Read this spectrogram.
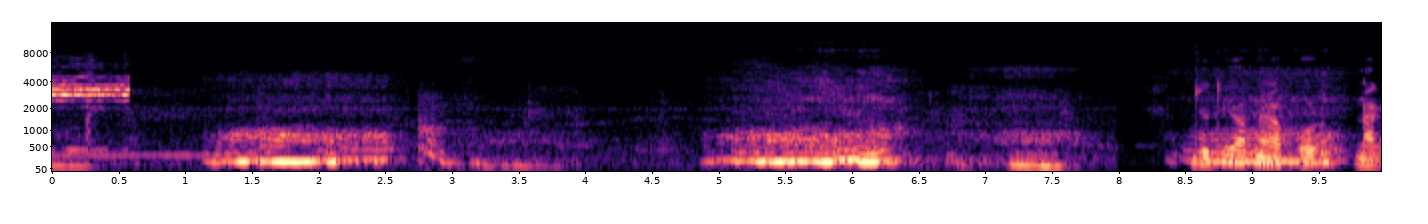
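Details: Adult woman, mother of three, snoring in deep sleep at about 4 a.m. on a winter night, reportedly from tiredness.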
